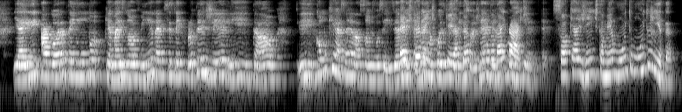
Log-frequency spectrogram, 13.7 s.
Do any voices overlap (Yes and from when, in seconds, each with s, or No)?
Yes, from 8.0 s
